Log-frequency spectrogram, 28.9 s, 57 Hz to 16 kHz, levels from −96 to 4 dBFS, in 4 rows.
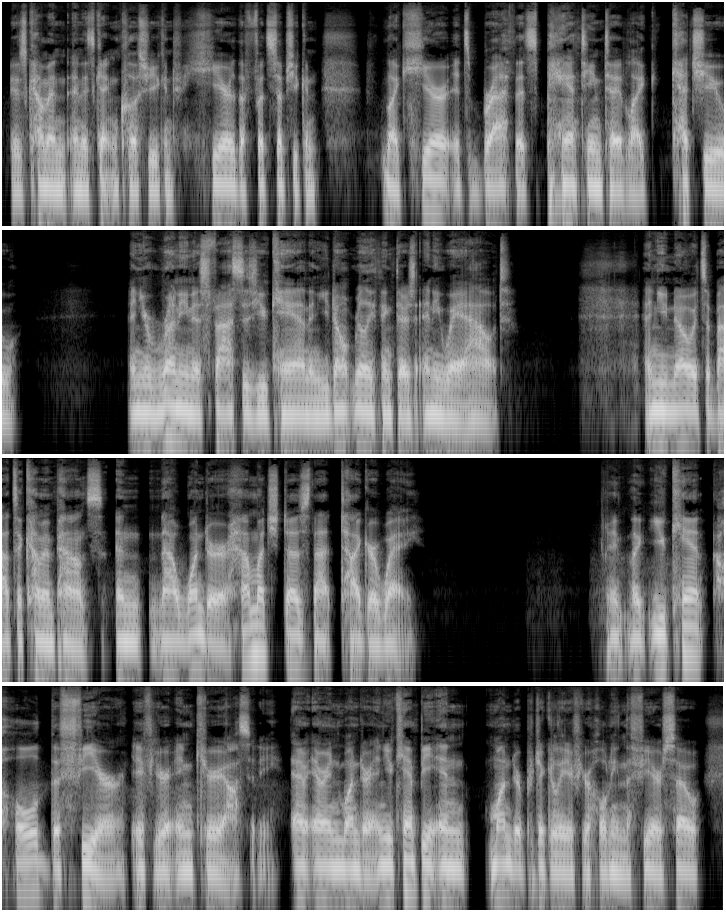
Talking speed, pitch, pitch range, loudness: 180 wpm, 80 Hz, 75-85 Hz, -20 LUFS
